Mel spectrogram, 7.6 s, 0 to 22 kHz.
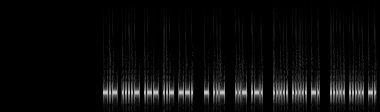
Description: Morse code, heard as a keyed tone, about 39 wpm, 700 Hz. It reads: K4WUG TU UR 55N 55N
